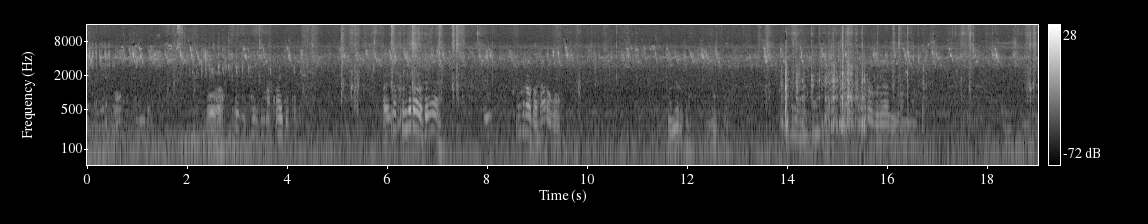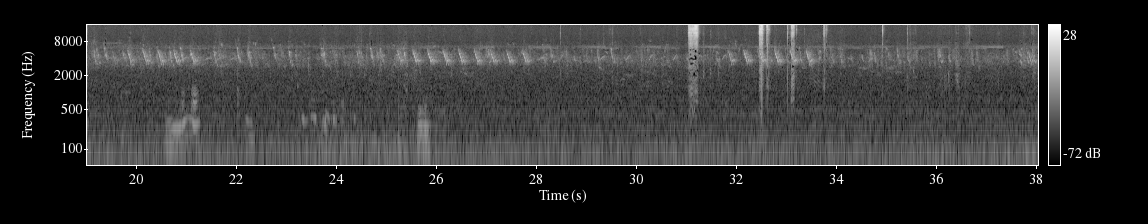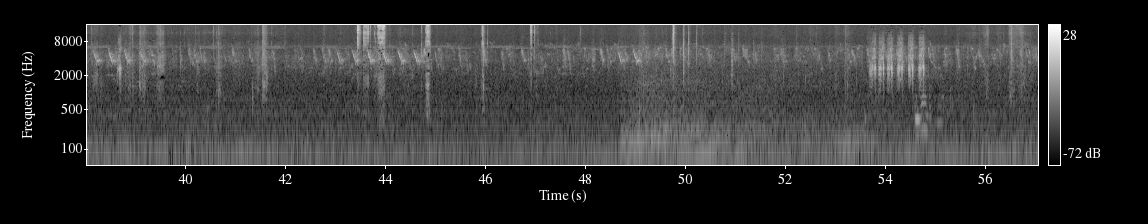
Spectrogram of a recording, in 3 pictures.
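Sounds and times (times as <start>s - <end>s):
low rumble: 0.0s - 4.9s
songbird chirping: 0.0s - 57.0s.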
